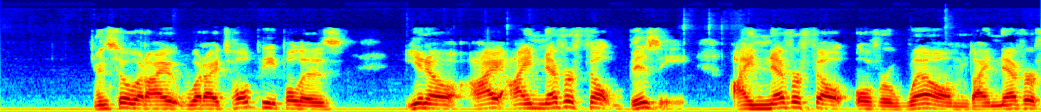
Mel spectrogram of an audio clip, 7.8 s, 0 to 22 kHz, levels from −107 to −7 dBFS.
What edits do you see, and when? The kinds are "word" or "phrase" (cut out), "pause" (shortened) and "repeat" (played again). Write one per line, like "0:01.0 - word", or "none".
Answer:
none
